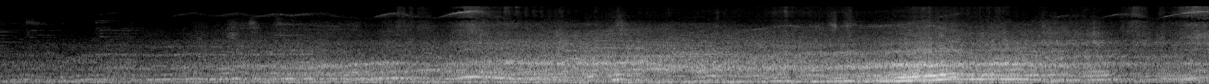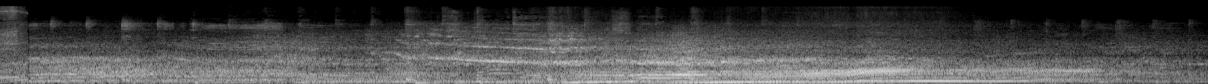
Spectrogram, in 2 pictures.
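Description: Two drift cars sliding in tandem: engines revving up and down and tyres squealing as they drift. The sound swells twice as the cars pass close, then fades near the end.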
